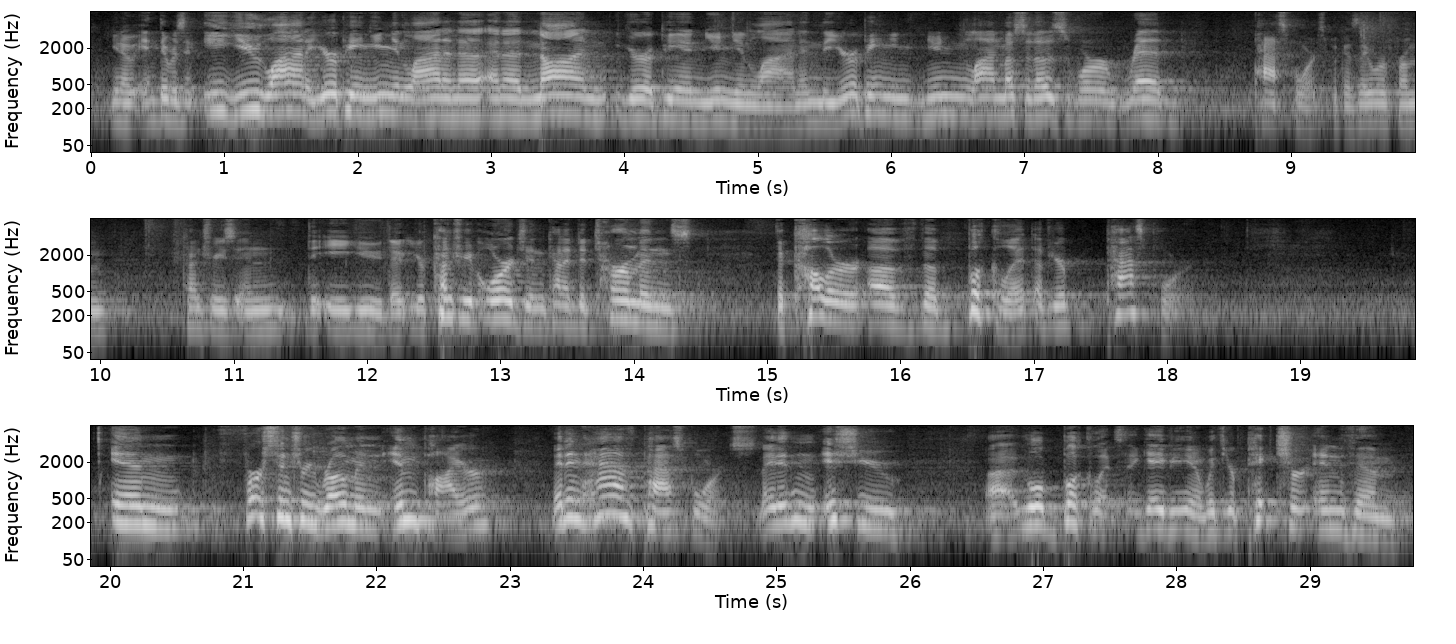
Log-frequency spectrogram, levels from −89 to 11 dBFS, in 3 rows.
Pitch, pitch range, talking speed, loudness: 165 Hz, 145-210 Hz, 155 wpm, -17 LUFS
